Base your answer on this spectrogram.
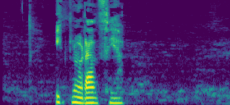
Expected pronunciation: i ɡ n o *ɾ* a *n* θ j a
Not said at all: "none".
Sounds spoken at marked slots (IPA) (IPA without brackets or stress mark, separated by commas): ɾ, n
